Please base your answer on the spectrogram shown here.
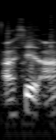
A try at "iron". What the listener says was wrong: I said stop pronouncing the R in iron. It's iron. Iron.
